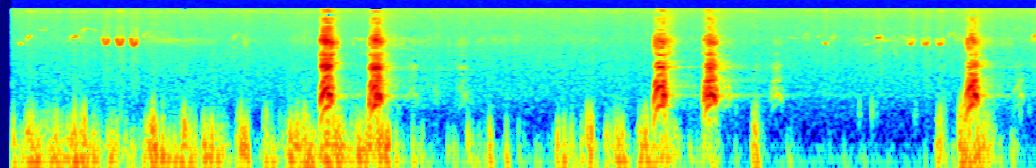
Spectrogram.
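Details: American cocker spaniel outdoors below the Quiraing cliffs on the Isle of Skye, barking at its echo off the mountain walls: sharp barks in pairs, with rumbling wind and a man's voice between.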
